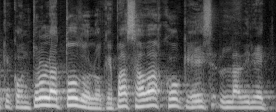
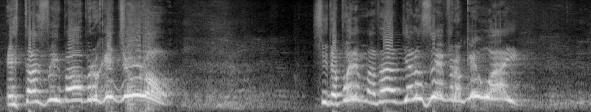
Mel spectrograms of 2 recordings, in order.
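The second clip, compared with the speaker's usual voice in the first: much higher and louder, laughing thrilled yell; excited shout; 12 semitones higher, 8 dB louder than usual. Retold or imitated. Teen answering his reckless friend, shouting with laughing excitement. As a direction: yell it like an amped-up teenager. Speaker replays the teen exchange.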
